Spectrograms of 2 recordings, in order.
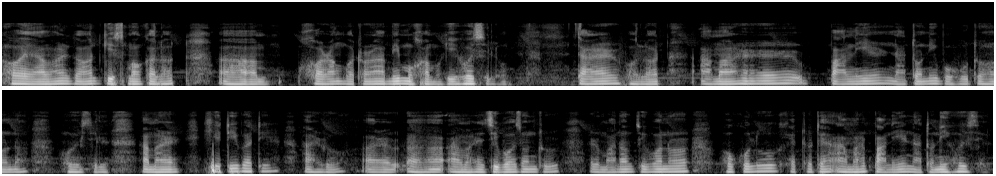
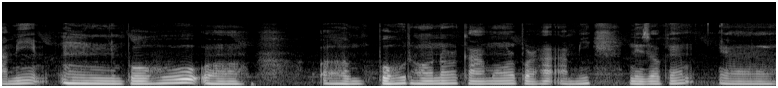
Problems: background sounds at intervals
